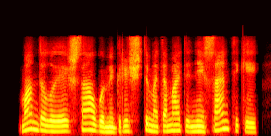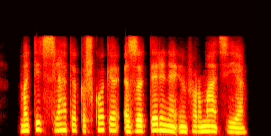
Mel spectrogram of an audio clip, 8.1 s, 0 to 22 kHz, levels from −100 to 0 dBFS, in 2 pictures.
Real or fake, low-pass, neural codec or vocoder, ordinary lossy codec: fake; 7.2 kHz; codec, 16 kHz, 0.7 kbps, FocalCodec; AAC, 32 kbps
